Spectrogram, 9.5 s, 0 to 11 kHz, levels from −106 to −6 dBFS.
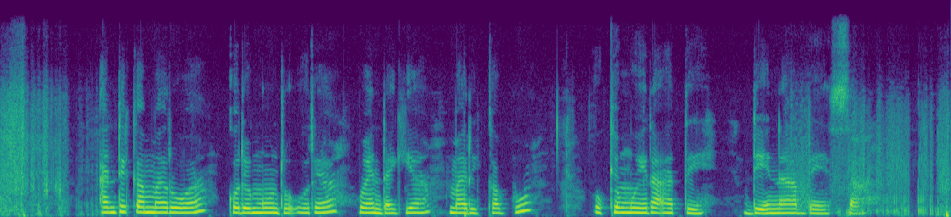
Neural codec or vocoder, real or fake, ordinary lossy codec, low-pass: none; real; none; 9.9 kHz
